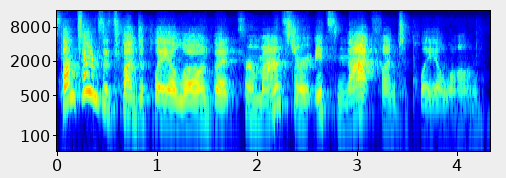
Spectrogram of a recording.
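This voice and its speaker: A woman hosting a storytime for young children, reading aloud in an animated way with simple, exaggerated, encouraging questions. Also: mid-range voice, gravelly. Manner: slow, simple wording for English learners. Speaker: children's storytime librarian host.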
